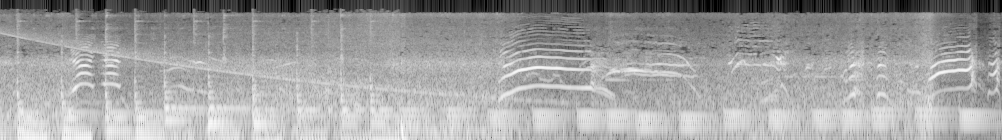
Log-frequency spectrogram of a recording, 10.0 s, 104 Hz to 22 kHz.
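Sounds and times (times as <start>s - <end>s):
pulsing low accompaniment: 0.0s - 5.1s.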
